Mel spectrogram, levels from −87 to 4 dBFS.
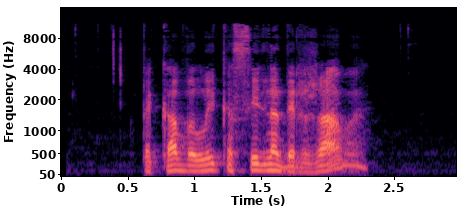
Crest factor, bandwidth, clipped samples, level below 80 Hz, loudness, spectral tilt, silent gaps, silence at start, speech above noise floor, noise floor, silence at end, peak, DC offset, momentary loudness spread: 22 dB; 11.5 kHz; under 0.1%; -54 dBFS; -22 LUFS; -5.5 dB/octave; none; 0.6 s; 43 dB; -64 dBFS; 0.65 s; -2 dBFS; under 0.1%; 13 LU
